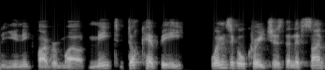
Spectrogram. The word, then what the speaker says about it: Dokev: Yeah, I think you pronounce it Dokev actually. Right, Dokev. Right. Wondering how to pronounce Dokev? Read it as Dokev.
